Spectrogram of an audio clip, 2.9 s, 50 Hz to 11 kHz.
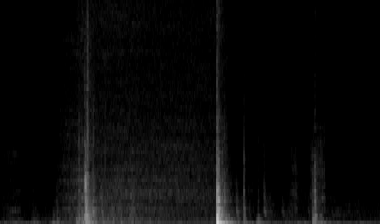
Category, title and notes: Sound effects > Objects / House appliances
Wooden Drawer 10
drawer, open, wooden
